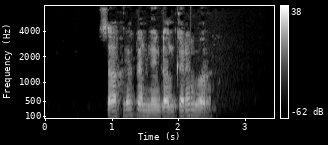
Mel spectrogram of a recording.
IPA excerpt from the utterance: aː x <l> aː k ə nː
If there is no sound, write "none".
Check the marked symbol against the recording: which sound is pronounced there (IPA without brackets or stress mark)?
ɾ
